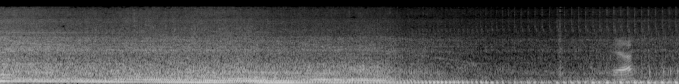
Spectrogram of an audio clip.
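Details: Honda Vario 125 that intermittently stumbled, after fuel pump replacement and finding the tank full of water: steady, even engine note climbing and falling smoothly with throttle, with no misfire or stumble. Running normally.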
